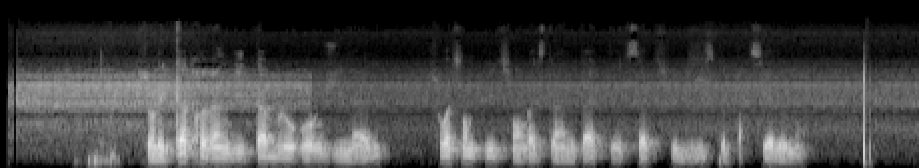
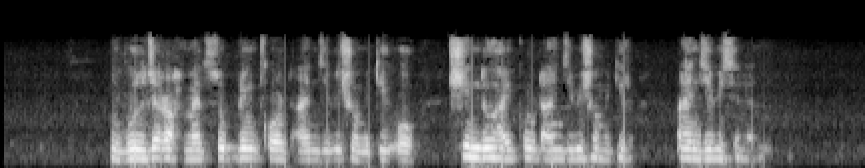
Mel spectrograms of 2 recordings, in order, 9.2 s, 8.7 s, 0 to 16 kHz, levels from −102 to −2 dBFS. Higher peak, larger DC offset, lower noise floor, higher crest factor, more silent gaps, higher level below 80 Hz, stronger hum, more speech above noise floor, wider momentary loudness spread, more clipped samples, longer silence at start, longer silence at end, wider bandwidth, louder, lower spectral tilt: about the same, -4 dBFS vs -2 dBFS; neither; second, -52 dBFS vs -67 dBFS; first, 24 dB vs 16 dB; neither; second, -74 dBFS vs -52 dBFS; neither; second, 27 dB vs 51 dB; about the same, 14 LU vs 14 LU; neither; second, 0.1 s vs 1.1 s; second, 0.55 s vs 1 s; first, 9.4 kHz vs 7.8 kHz; second, -26 LUFS vs -17 LUFS; first, -7.5 dB/octave vs -4.5 dB/octave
